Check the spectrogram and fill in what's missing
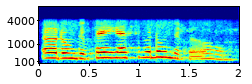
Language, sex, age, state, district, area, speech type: Bodo, female, 30-45, Assam, Chirang, urban, conversation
